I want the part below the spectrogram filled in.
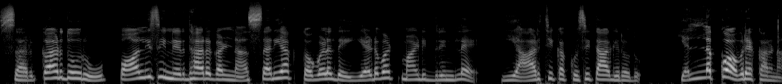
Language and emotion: Kannada, angry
